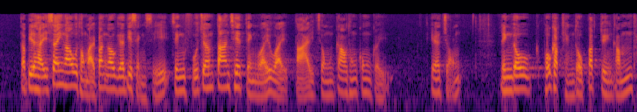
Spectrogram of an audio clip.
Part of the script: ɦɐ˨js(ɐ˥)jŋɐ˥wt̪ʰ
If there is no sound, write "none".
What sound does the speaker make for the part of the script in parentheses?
ɐ˥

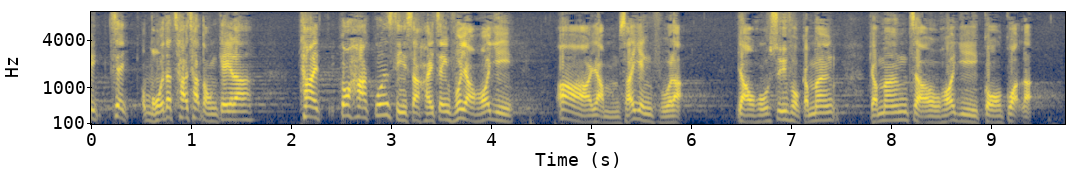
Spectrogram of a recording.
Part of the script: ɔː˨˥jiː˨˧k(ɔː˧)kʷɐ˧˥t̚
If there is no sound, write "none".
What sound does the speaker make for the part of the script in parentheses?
ɔː˧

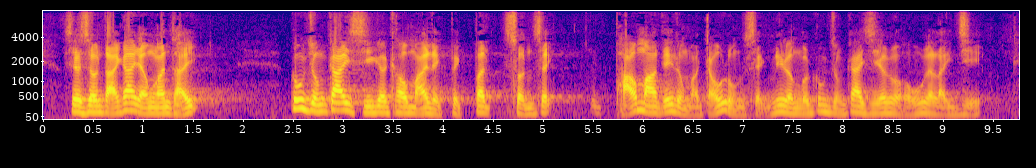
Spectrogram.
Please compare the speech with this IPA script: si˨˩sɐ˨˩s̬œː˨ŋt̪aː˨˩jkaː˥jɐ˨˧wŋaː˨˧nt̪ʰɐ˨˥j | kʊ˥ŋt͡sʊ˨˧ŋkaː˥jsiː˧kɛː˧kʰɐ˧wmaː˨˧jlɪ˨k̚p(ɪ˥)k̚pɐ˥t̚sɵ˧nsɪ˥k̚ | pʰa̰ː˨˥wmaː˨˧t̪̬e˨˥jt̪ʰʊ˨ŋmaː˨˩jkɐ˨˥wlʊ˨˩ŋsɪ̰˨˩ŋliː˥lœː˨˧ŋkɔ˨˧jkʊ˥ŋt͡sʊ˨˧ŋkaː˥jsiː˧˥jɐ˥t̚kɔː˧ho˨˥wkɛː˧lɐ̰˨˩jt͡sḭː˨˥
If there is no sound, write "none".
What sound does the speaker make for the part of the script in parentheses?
ɪ˨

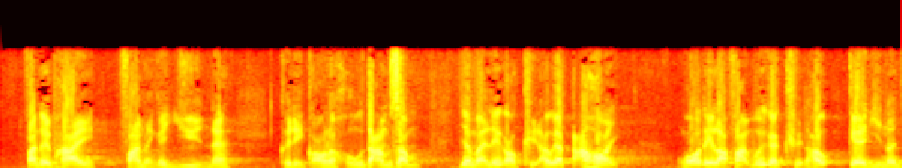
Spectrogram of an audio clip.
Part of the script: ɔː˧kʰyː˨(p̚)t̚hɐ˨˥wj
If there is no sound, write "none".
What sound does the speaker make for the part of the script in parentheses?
none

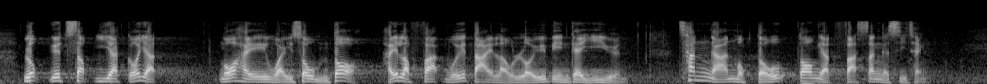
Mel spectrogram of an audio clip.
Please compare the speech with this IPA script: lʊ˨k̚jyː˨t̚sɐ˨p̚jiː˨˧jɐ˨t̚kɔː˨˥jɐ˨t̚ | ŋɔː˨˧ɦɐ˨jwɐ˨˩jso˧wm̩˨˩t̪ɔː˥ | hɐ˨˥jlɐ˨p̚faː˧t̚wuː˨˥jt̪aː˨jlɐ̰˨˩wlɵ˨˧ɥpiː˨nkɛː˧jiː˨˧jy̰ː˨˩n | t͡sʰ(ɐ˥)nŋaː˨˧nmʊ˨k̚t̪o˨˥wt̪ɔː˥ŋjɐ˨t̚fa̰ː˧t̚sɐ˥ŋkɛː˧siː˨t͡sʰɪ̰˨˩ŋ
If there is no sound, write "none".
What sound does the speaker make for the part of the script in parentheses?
ɐ˥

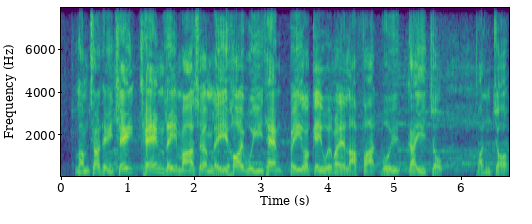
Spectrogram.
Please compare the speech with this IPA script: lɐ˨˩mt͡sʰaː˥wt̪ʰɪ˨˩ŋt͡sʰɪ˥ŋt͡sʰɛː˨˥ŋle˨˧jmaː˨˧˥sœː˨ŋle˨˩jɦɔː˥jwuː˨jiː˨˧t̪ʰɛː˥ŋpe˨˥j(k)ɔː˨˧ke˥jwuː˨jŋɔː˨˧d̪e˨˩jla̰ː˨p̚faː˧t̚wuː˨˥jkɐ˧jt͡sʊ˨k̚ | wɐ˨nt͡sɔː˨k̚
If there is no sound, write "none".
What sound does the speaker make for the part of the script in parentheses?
k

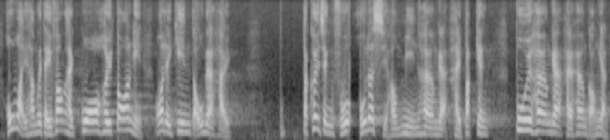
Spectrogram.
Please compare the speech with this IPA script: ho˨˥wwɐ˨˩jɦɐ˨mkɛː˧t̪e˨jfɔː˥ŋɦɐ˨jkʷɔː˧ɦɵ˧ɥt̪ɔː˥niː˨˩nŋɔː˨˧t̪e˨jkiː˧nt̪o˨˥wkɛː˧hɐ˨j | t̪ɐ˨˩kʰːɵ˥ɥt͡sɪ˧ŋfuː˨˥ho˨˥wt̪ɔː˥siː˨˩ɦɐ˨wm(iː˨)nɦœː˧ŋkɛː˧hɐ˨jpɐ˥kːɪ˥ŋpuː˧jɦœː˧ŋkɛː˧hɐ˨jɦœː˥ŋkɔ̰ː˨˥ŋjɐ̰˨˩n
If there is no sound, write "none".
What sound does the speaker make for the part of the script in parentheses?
iː˨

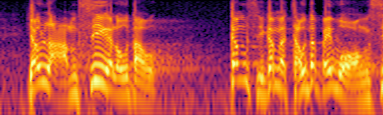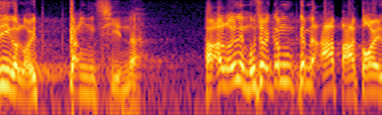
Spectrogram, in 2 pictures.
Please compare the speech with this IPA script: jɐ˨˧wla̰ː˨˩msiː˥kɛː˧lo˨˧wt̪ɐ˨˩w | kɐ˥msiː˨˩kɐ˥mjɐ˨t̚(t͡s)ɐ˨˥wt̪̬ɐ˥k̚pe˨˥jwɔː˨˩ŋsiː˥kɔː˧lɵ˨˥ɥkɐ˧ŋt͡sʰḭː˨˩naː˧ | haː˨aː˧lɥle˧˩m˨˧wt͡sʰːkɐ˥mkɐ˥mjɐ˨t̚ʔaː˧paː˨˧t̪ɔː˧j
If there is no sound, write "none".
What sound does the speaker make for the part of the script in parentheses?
t͡s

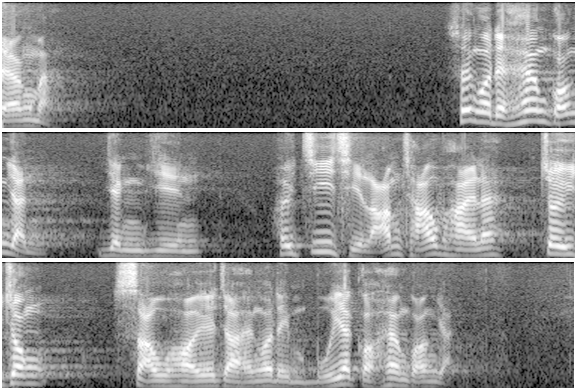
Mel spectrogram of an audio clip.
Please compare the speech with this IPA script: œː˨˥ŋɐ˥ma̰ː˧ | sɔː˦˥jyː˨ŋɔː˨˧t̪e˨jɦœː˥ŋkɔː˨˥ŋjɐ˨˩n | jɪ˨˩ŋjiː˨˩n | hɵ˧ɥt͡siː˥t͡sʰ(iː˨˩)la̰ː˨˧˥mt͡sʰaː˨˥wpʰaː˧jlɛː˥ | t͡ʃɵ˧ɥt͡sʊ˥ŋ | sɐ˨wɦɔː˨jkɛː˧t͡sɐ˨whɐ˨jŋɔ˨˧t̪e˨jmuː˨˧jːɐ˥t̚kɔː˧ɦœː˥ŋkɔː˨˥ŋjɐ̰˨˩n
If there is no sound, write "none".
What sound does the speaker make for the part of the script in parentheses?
iː˨˩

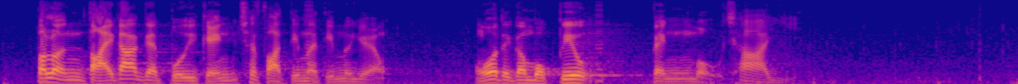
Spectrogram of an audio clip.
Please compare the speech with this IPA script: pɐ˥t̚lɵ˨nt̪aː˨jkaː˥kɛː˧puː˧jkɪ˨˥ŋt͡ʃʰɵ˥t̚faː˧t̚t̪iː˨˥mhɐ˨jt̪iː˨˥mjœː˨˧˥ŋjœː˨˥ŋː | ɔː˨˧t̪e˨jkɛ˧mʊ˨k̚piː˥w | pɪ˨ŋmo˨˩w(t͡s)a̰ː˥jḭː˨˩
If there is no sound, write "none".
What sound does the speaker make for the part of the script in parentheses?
t͡sʰ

